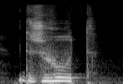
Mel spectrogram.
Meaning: 1. wisp 2. tourniquet (bandage)
- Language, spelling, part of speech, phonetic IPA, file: Ukrainian, джгут, noun, [d͡ʒɦut], Uk-джгут.ogg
